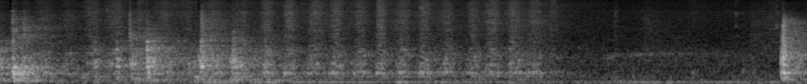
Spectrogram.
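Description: Faint scratchy rubbing of a small round stiff-bristled brush working fabric paint into cloth, fading out about three seconds in.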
